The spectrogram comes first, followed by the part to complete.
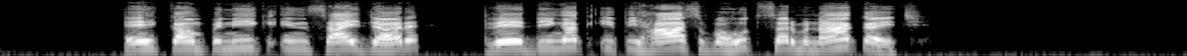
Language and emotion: Maithili, disgusted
